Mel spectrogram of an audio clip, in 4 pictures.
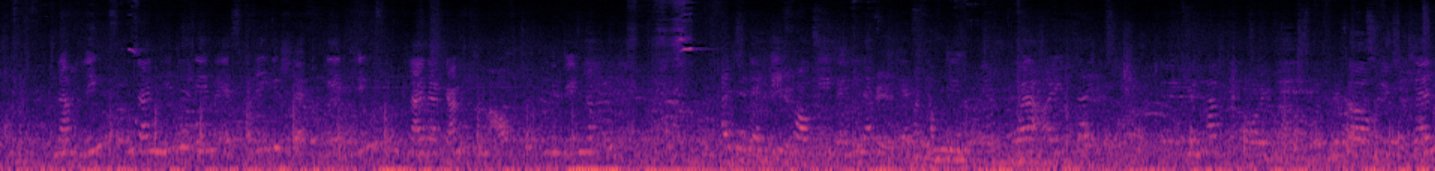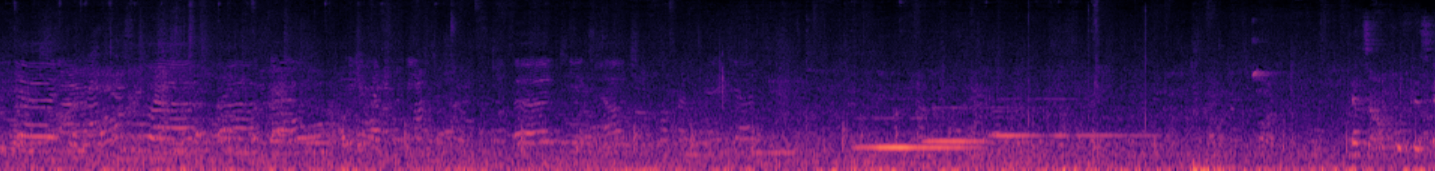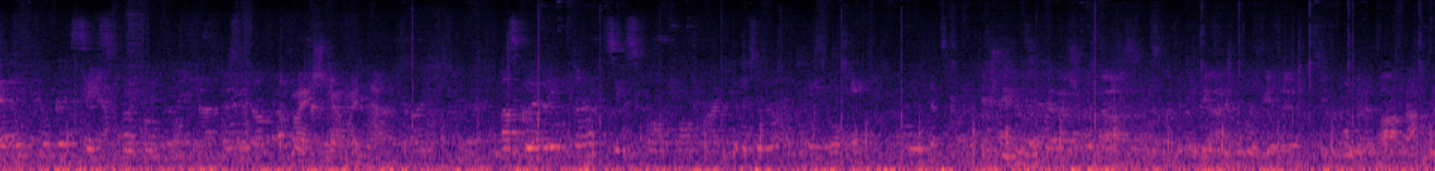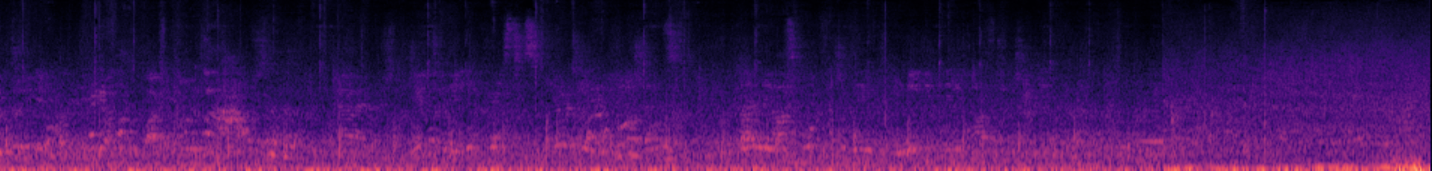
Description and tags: tegel airport berlin- otto lilienthal flughafen
you can hear the information girl talking in very german english -and the typical announcements
you can hear on an airport....
metropolis- berlin geotagged soundz
berlin, geotagged, metropolis, soundz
